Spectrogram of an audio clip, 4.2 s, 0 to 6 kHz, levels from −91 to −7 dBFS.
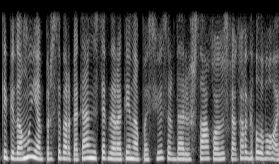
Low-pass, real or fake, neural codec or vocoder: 5.4 kHz; fake; autoencoder, 48 kHz, 32 numbers a frame, DAC-VAE, trained on Japanese speech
